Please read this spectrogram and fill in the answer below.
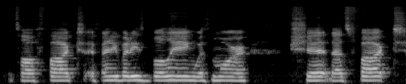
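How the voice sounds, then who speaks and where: The speaker is a woman at a moderate pace. Her pitch sits in the medium range. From Iran. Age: 40s. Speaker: therapist and podcast host. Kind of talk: casual chat.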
